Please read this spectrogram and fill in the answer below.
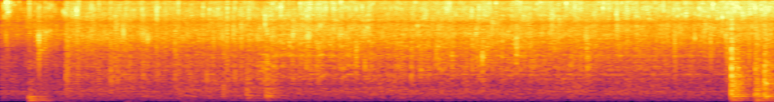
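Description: Boiled salt potato pieces frying in hot oil and butter in a frying pan, a steady sizzle as the pan is shaken to move them about. A short low thump comes about half a second in and another near the end.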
